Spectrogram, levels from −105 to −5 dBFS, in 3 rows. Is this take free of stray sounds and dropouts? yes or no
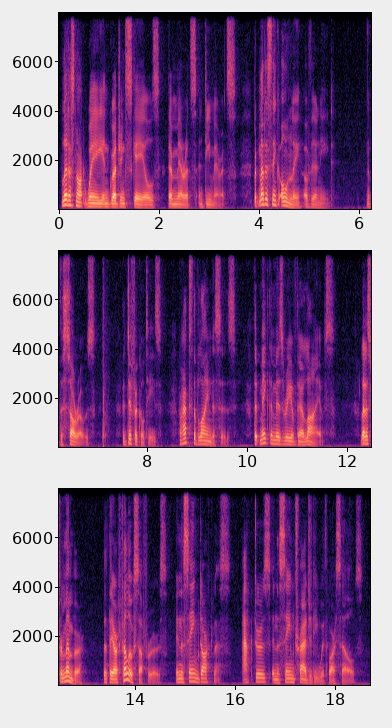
no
